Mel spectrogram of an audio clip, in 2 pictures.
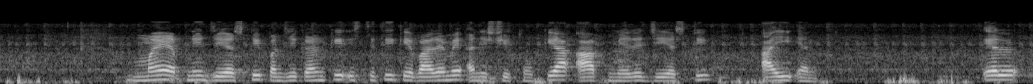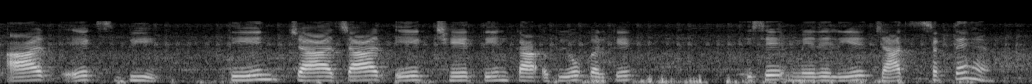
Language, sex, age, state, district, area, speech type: Hindi, female, 60+, Uttar Pradesh, Sitapur, rural, read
